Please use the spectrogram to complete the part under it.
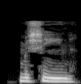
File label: "Machine", English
